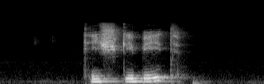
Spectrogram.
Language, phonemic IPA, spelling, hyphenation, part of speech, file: German, /ˈtɪʃɡəˌbeːt/, Tischgebet, Tisch‧ge‧bet, noun, De-at-Tischgebet.ogg
- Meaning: grace (prayer before meal)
